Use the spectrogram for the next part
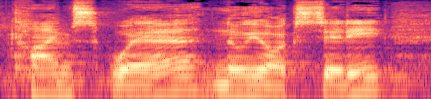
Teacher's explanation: in like this kind of New York City accent tongue tip on the teeth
